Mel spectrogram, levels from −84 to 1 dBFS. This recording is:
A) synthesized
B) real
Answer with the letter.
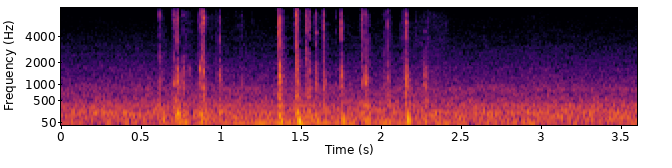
B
